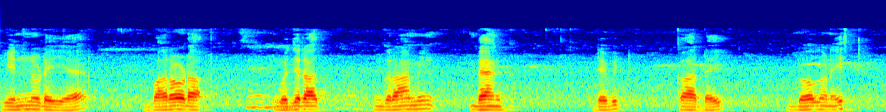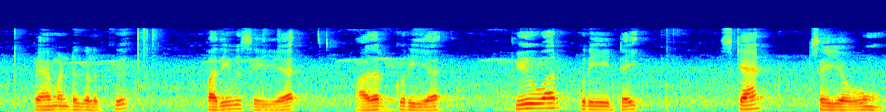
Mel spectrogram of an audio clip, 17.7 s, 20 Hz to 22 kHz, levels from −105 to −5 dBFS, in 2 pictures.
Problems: none marked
